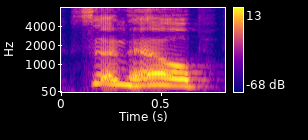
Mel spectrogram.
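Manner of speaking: real cry-laughing outburst; laughing through tears. Real, not acted. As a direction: blurt it out mid-sob-laugh. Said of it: "that laugh helped".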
